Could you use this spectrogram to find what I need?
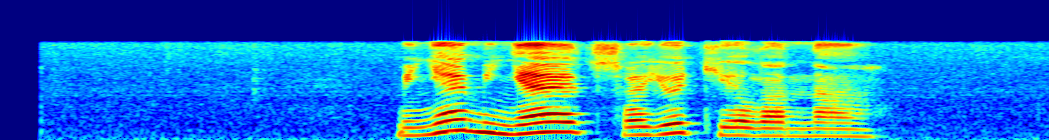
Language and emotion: Russian, neutral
